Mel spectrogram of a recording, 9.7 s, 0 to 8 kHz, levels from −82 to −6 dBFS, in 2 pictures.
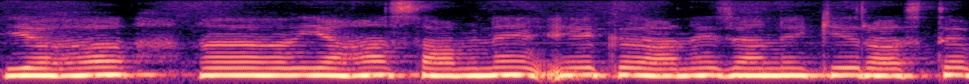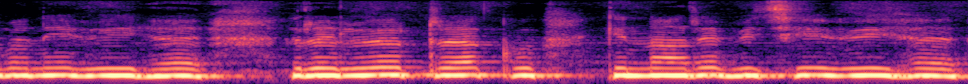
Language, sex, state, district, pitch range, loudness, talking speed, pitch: Hindi, female, Bihar, Vaishali, 210-220 Hz, -12 LUFS, 105 wpm, 215 Hz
